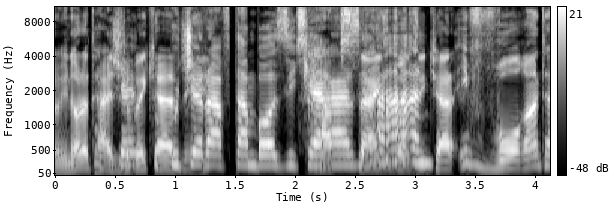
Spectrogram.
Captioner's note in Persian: خنده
